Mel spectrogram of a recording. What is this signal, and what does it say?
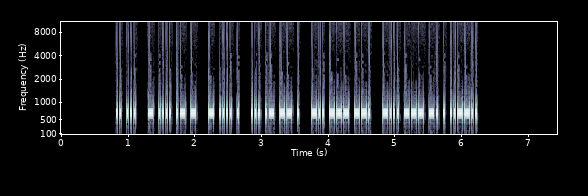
Morse code, heard as a keyed tone, about 46 wpm, 700 Hz. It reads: IS THAT THE SAME DOG BONE?
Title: Sentences from Top 1600 Words 45wpm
